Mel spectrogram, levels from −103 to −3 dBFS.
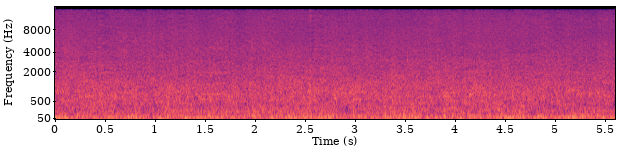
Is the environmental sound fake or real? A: fake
